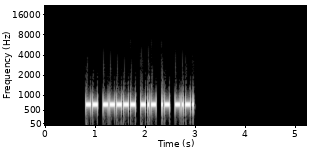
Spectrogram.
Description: Morse code, heard as a keyed tone, about 36 wpm, 700 Hz. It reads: M0KAC
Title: DXCC-100 Call Signs - 5 Characters - Repeated 3x - 35wpm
